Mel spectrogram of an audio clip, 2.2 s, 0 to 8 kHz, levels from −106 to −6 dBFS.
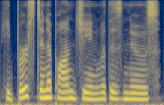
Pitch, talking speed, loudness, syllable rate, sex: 190 Hz, 220 wpm, -18 LUFS, 4.3 syllables/s, female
